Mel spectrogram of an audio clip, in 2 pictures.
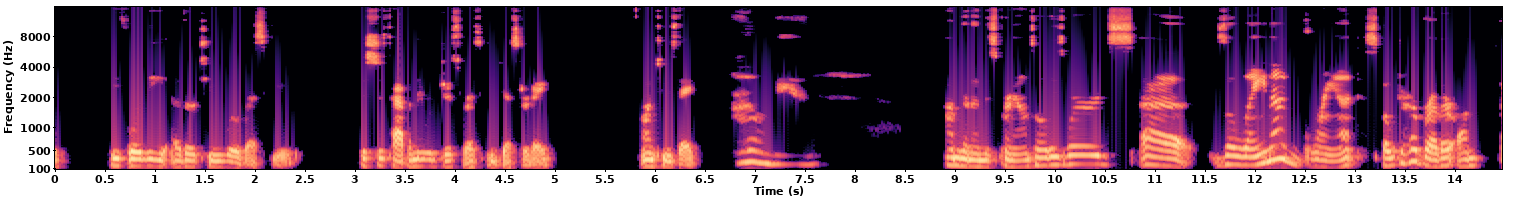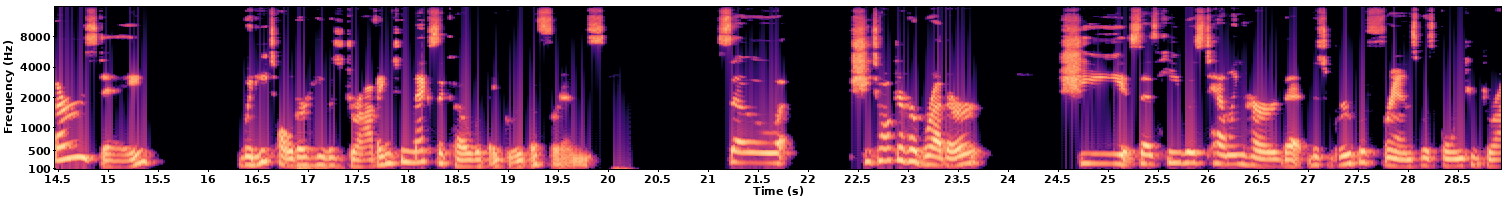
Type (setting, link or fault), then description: fault, poor sound quality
